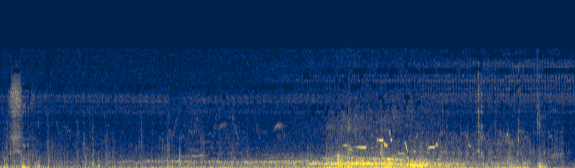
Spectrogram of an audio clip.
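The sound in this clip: Hooves of a strong horse clip-clopping in an irregular rhythm, faint over a steady low hum, with a brief swell in loudness midway.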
